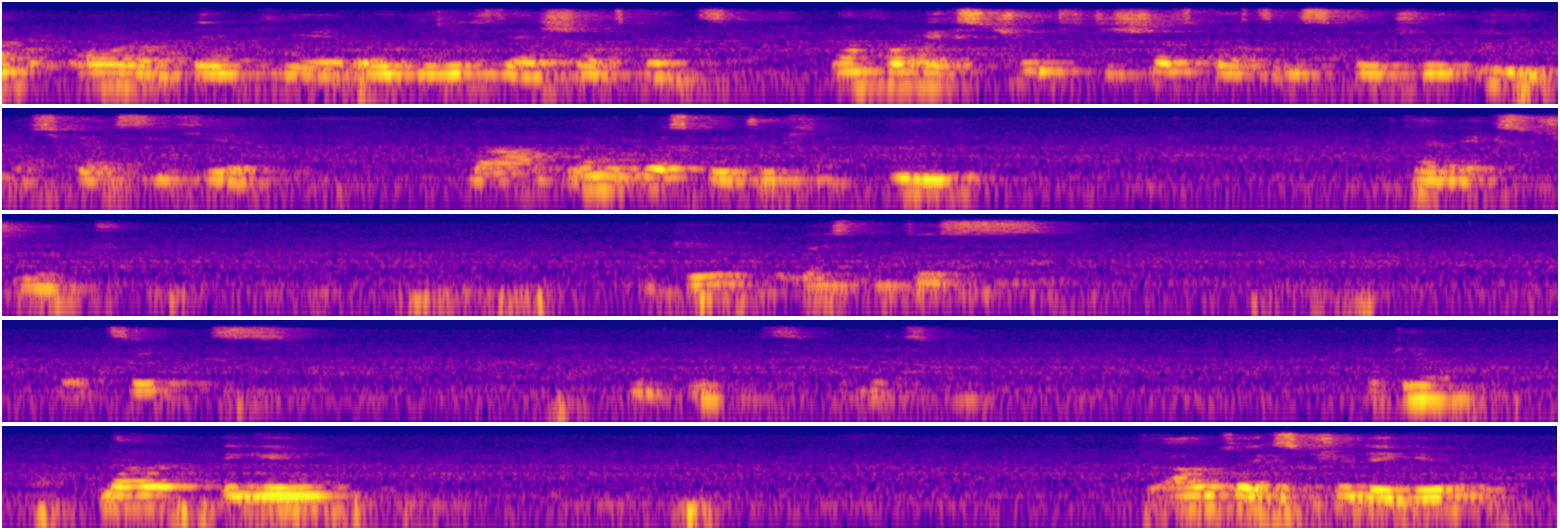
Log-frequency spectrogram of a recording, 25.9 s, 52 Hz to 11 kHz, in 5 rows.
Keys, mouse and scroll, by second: 3.7 click, 7.2 click, 8.8 ctrl+e, 11.2 click, 12.6-15.4 drag.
